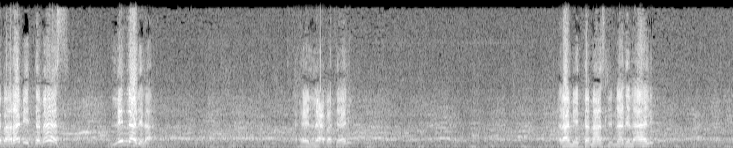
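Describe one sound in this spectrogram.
A stadium crowd murmurs and chants steadily.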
